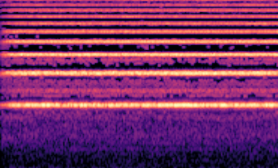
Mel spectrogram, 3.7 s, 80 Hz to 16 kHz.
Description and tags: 14-synSTRINGS90s-¬SW
synth string ensemble multisample in 4ths made on reason (2.5)
multisample, strings, synth, g5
